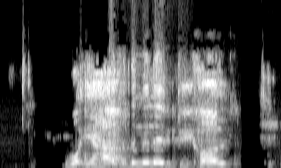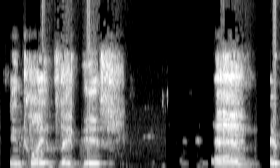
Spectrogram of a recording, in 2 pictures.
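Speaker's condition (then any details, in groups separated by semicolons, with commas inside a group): Cerebral palsy; cerebral palsy from lack of oxygen to brain at birth, affects mobility; can speak for himself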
